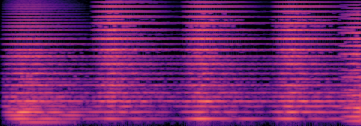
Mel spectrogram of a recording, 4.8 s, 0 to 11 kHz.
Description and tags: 100 Concerta String 04
layer of string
